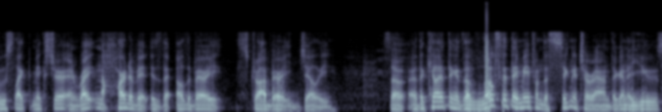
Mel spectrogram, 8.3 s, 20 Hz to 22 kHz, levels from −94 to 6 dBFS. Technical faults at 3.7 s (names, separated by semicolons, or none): bit errors on an ADPCM link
